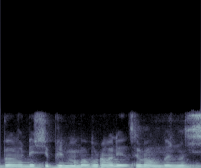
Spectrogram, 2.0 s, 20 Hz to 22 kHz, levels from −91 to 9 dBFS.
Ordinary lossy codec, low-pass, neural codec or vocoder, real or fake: Opus, 64 kbps; 7.2 kHz; autoencoder, 22.05 kHz, a latent of 192 numbers a frame, VITS, trained on one speaker; fake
